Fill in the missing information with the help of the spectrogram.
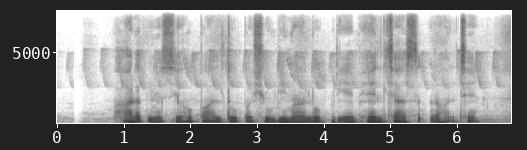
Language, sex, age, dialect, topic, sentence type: Maithili, male, 18-24, Eastern / Thethi, banking, statement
